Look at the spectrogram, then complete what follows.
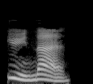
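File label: "遇难", Mandarin Chinese; hsk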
